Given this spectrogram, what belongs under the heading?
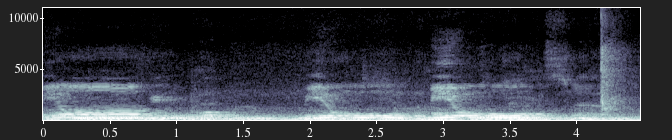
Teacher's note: ini adalah getaran di hidung ya getaran di hidung eh ketika mengucapkannya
